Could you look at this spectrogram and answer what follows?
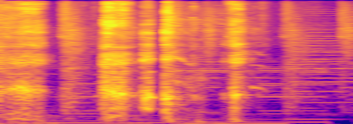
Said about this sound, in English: Cough sputter.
